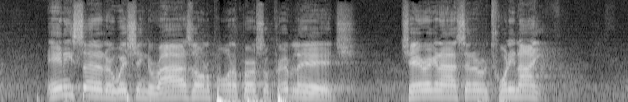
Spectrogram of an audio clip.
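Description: A man speaks calmly and clearly through a microphone.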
